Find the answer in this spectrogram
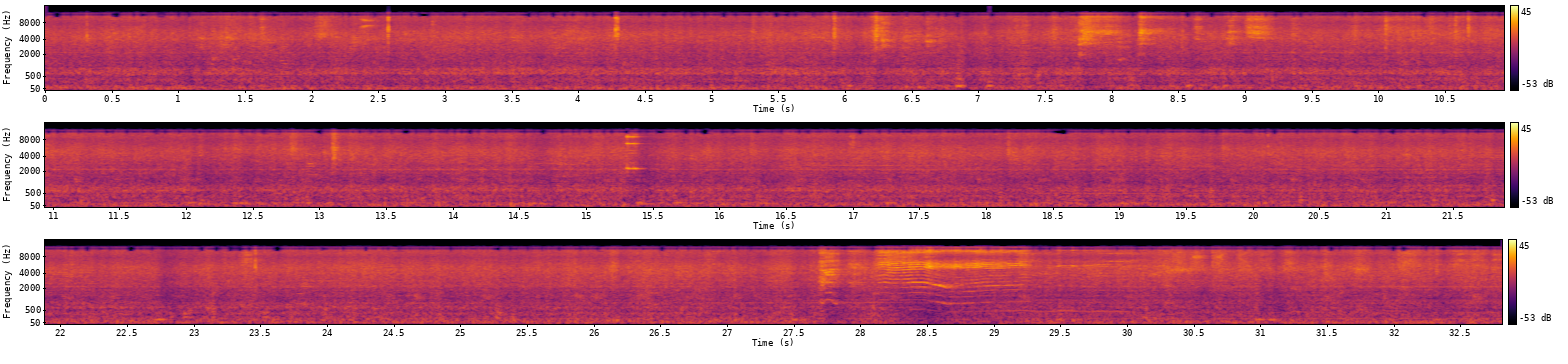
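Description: Metro-North commuter train running on elevated track, heard from inside the passenger car as a steady loud rumble with occasional clicks. Near the end a wavering squeal rises over it as the train comes into a station.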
